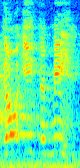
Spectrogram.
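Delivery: high mock preachy voice, laughing; mocking vegetarian. Comedian mocks vegetarians warning meat eaters, high and laughing. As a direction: parody the vegetarian lecture. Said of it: "They'll say".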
